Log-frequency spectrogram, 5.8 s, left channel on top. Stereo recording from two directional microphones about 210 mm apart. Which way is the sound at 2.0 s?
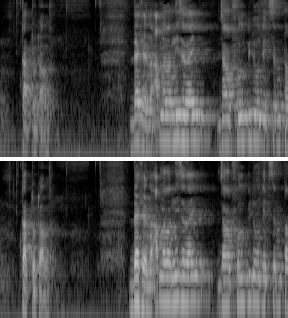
40° right (ahead or behind).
